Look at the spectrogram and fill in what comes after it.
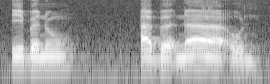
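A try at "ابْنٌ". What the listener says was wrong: Kurang tanwin. Di mana ya? Ibnun. Nah.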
